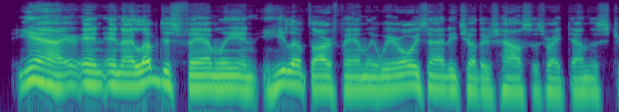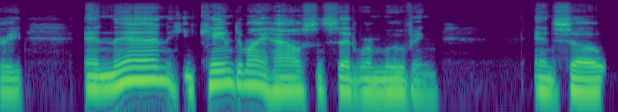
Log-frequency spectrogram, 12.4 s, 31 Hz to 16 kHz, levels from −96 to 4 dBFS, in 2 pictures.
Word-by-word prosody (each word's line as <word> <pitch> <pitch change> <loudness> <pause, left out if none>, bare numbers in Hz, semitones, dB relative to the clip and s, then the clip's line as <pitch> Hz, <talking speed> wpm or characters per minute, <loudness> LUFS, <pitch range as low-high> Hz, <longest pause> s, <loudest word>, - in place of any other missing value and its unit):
Yeah, 155 -2 +5
a 135 +2 -2
and 140 -1 -1
and 145 -1 +2
I 135 - +4
loved 170 +6 +5
his 150 -6 +1
family, 120 -1 +2
and 110 -2 -2
he 115 +9 -1
loved 145 -4 0
our 115 -1 +2
family, 110 +2 -3
we 115 +2 -1
were 120 - 0
always 130 -2 0
at 115 -2 -1
each 110 -1 -4
other's 105 -4 -4
houses 100 -2 -4
right 100 -3 -4
down 100 +1 -5
the 100 -2 -6
street, 100 +1 -7 0.6
and 115 0 +1
then 185 +5 +3
he 110 - -7
came 155 +1 0
to 150 - -3
my 145 -3 0
house 105 0 -2
and 105 - -8
said, 105 0 -2
"We're 95 +1 -4
moving," 95 -3 -4 1.0
and 100 -4 -3
so 100 0 +1
115 Hz, 180 wpm, -23 LUFS, 100-140 Hz, 1.0 s, Yeah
